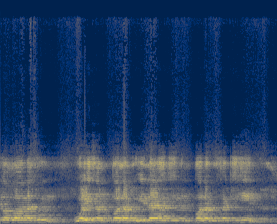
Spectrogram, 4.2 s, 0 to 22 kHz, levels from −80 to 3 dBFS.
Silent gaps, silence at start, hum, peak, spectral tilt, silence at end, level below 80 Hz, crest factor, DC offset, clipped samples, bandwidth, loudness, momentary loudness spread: none; 0 s; none; 0 dBFS; 0.5 dB/octave; 0 s; -60 dBFS; 14 dB; 0.3%; under 0.1%; over 20 kHz; -15 LUFS; 9 LU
